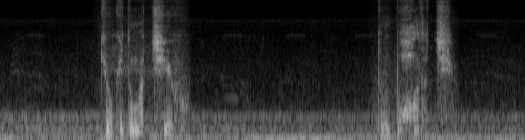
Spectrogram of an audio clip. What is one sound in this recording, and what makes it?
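A young man speaks softly and closely.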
